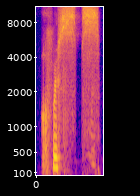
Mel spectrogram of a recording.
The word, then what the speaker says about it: crisps: crisps which is um a very difficult word to pronounce isn't it crisps because it's got lots of consonants in it so crit like um cricet so the crit at the beginning is like in cricket but the end of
